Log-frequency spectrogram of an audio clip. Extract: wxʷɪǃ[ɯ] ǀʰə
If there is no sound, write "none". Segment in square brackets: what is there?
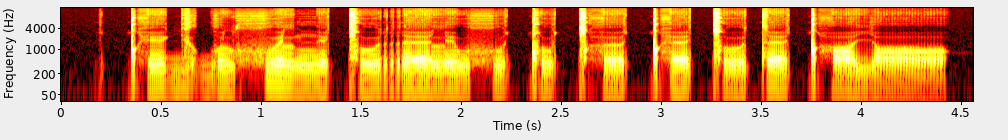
u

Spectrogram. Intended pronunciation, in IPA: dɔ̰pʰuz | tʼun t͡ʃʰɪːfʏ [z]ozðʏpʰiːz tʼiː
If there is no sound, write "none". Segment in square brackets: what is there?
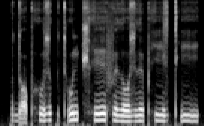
ð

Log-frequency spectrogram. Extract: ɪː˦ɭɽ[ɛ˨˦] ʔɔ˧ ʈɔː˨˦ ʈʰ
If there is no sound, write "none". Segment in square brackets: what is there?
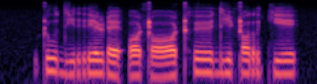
ɛ˨˦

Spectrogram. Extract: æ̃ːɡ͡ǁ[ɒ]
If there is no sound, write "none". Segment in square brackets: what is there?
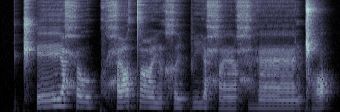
ɒ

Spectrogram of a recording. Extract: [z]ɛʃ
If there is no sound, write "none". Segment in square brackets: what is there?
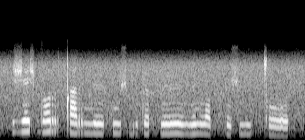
ʒ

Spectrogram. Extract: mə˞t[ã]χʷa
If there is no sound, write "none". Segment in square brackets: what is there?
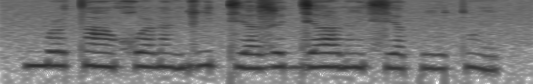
ã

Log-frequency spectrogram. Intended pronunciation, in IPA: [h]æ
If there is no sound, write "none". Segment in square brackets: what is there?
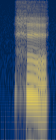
h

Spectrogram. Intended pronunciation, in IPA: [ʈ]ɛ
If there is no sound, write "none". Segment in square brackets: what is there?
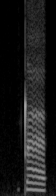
ʈ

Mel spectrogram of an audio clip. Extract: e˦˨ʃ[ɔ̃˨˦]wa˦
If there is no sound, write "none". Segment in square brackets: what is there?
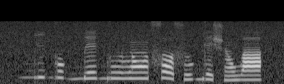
ɔ̃˨˦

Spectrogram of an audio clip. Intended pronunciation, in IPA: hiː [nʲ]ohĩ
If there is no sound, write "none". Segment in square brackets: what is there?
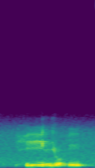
nʲ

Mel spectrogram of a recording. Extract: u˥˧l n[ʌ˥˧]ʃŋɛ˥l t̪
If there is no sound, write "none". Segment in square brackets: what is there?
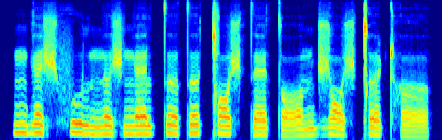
ə˥˧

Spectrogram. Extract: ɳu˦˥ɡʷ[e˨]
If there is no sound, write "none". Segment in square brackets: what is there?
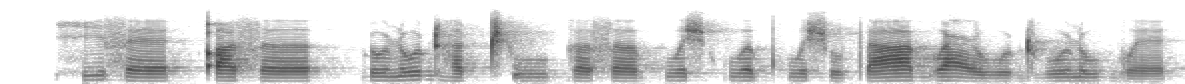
ɛ˨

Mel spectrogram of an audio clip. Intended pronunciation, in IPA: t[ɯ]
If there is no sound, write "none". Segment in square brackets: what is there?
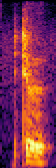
ɯ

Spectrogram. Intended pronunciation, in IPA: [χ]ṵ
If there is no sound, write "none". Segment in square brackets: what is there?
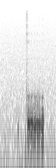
k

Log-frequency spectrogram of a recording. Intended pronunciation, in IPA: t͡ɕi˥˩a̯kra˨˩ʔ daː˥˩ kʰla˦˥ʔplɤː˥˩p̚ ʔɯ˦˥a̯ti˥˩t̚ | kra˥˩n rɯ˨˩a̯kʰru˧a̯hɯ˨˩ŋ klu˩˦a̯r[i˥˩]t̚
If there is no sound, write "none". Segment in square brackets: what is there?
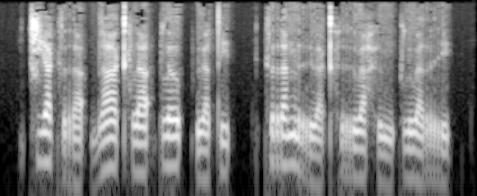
i˨˩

